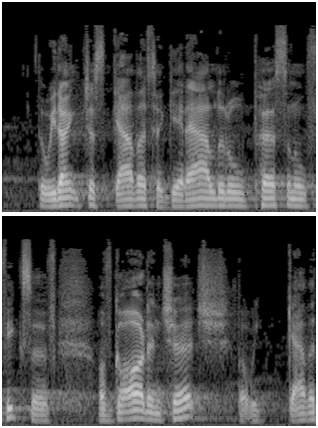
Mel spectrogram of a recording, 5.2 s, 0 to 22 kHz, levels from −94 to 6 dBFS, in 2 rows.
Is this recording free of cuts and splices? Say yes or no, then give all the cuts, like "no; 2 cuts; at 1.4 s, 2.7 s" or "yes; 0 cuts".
yes; 0 cuts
